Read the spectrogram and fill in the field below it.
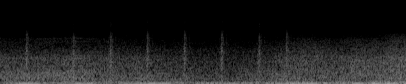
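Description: Footsteps patter quickly on a stone floor.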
